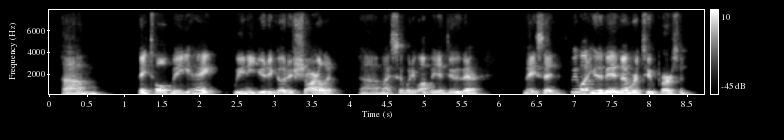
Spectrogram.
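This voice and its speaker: With an American accent, a man speaks at a fairly high pitch with lively intonation, and audible room echo surrounds his voice. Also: moderate pace. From US Northeast, Philadelphia area. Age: 60s. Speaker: business mentor. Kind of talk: online workshop presentation. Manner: casual, halting with fillers.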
